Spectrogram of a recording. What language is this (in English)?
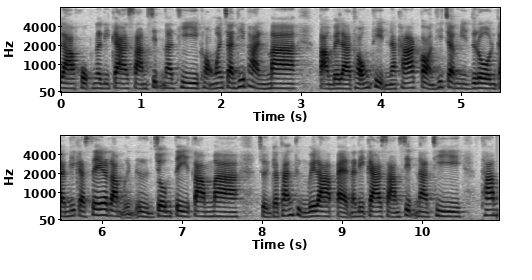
Thai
